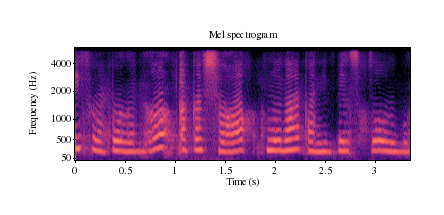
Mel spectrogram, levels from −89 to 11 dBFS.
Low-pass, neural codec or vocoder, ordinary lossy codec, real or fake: 5.4 kHz; codec, 16 kHz, 0.5 kbps, FreqCodec, smaller model; none; fake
